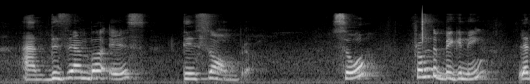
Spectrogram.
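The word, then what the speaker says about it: décembre: pronounced as nuambra and december is pronounced as de sombra once again september is september october is october november is nuam and december is dissombra so from the beginning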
